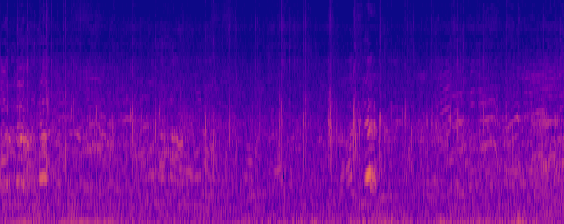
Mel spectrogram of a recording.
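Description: Voices of a crowd of spectators shouting and chattering outdoors, with one louder shout about five and a half seconds in.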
